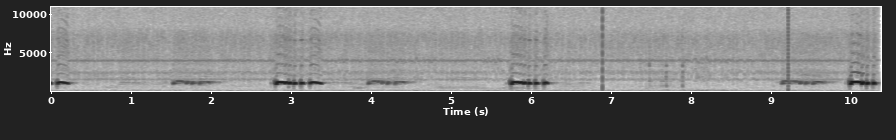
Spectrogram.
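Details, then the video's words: Zebra dove singing actively with a sweet voice: loud rolling coo phrases every few seconds interleaved with softer, plainer coos, plus a single sharp click. "Perkutut gacor suara merdu"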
